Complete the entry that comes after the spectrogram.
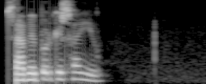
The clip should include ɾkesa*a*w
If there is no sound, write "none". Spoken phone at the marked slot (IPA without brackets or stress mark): i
